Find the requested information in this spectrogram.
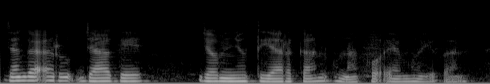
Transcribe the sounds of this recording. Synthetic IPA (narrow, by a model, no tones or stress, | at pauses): d͡ʒaŋɡaʔaɾuʔ̚d͡ʒaɡɛ | d͡ʒɔmɲut̪iaɾkanunakɔ̰ʔɛmujṵʔa̰n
